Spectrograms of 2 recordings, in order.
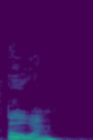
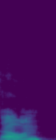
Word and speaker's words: Eoin: E-O-I-N. – Mm-hmm. – That's the first name. – Okay, that is Owen. That's pronounced Owen. – O apostrophe F-A-O-D-H-A-G-A-I-N. – Go back against F-A what? – F-A-O-D-H-A-G-A-I-N. – F-A-O-D-H...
